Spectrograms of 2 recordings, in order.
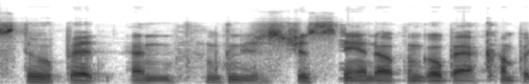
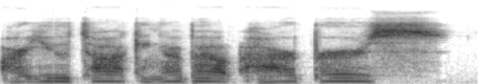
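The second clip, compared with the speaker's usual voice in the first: loud, slow, failed whisper; 6 semitones higher, 4 dB quieter than usual. Leaning in to whisper a question in character: loud failed whisper. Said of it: "you're not a very good whisperer".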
